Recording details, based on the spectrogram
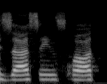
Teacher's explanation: زبان کی نوک سے ادا ہوتے ہیں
